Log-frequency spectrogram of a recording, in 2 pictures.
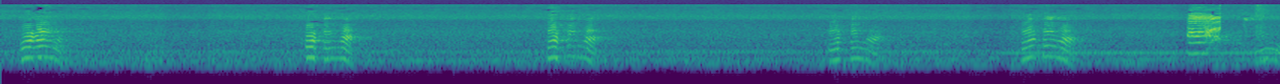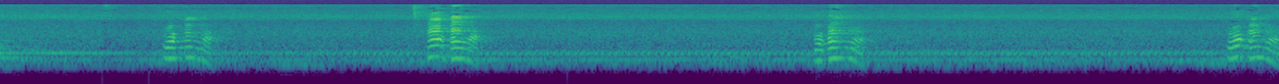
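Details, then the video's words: Pet Alexandrine parakeet talking: a long run of about ten short, clipped, voice-like syllables at irregular intervals of one to two seconds, with a steady humming tone underneath. "Alexander talking parrot | World best talking parrot |बिल्कुल साफ बोलता है तोता"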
